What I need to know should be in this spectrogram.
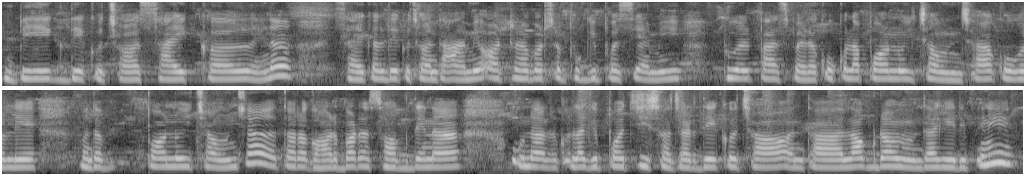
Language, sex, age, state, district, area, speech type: Nepali, female, 18-30, West Bengal, Alipurduar, urban, spontaneous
